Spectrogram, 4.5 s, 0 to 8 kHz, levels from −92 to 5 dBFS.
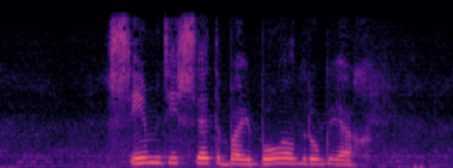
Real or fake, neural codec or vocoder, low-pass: fake; codec, 24 kHz, 0.9 kbps, WavTokenizer, medium speech release version 1; 7.2 kHz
